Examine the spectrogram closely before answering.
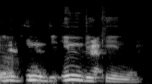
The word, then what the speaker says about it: Ndikinya: Or is the N silent? No, you said it right. Ndikinya.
